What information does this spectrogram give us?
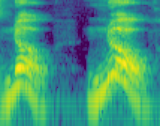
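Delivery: loud, high defiant cry; anguished scream. Acted. Mila glowing with power over fallen friend, screamed refusal. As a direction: scream it out in two bursts.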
